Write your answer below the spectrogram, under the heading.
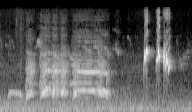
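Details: Red-whiskered bulbul kept in a cage, showing off its song style. A rooster crows for over a second first, then three sharp, bright whistled notes burst out in a fast, ringing phrase.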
